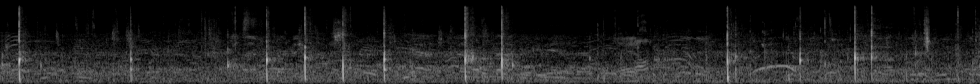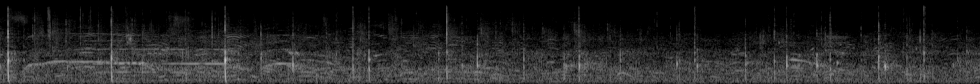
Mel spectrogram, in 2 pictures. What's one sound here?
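Paddles hit a plastic ball with sharp hollow pops.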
